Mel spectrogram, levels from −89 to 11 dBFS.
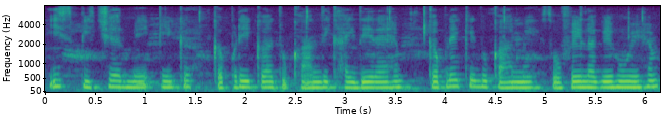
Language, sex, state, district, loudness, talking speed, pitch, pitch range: Hindi, female, Chhattisgarh, Raipur, -14 LUFS, 185 wpm, 185 Hz, 180-195 Hz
